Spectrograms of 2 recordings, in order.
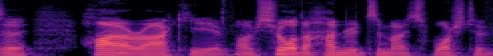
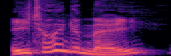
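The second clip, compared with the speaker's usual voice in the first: raised, high-pitched challenge back; indignant retort; 12 semitones higher, 8 dB louder than usual. Retold or imitated. Runner turning round to the yelling official, indignant. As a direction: throw the question back loudly, acting out disbelief.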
